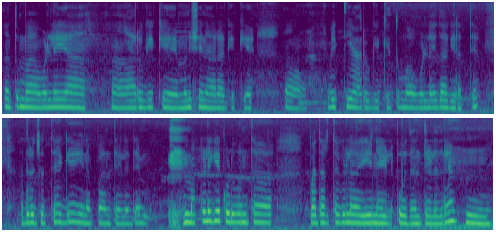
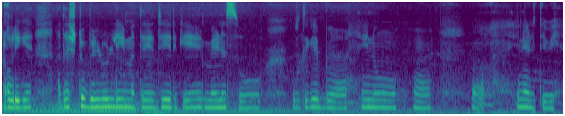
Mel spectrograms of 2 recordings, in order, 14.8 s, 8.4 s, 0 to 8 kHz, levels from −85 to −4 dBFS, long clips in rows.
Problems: background sounds at intervals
